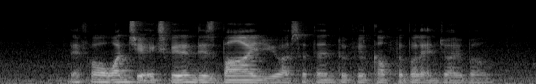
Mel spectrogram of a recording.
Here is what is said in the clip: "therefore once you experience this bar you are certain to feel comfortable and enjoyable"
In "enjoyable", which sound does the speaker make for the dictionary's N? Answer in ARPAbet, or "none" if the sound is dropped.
N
